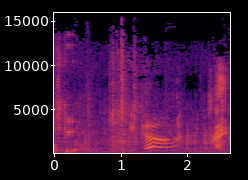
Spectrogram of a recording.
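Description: A young woman speaks briefly with a smile.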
